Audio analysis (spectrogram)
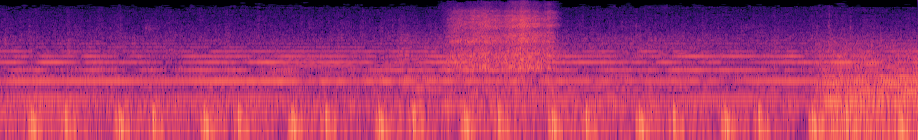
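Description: Rapid heartbeat in the video game Heavy Rain, a steady run of deep, soft thumps in quick rhythm over a low electronic hum, with a brief hissy swell partway through.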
